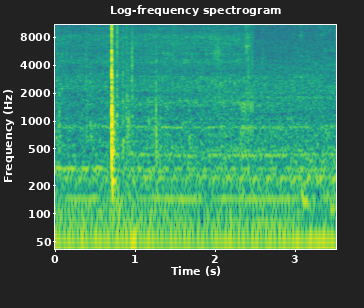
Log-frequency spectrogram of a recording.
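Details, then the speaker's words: Mercedes 500SL R129 M119 cold start after sitting over a month: even cold idle with a steady low hum on top from the secondary air pump, running normally during warm-up and stopping once warm. "hear the air pump part of the emission system once it warms up the air pump stops"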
